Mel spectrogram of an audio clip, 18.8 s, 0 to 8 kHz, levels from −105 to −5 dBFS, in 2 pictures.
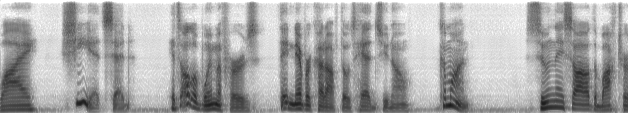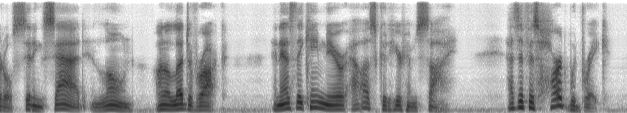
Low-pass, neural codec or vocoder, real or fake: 7.2 kHz; codec, 24 kHz, 0.9 kbps, DualCodec; fake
